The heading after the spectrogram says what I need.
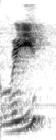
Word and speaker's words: read: Por ejemplo, ahí tenemos uno que es read, ¿sí? Leer. Y en pasado se pronuncia red, como el color rojo. Entonces, read, presente, red, pasado.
